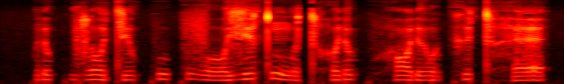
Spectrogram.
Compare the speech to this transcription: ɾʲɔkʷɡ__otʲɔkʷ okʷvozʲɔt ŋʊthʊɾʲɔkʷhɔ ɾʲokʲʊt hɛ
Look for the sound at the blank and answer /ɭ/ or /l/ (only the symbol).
l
